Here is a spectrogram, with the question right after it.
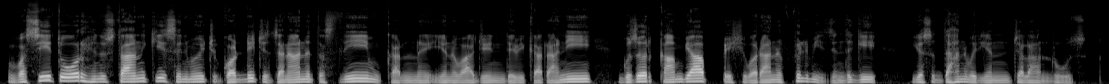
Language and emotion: Kashmiri, neutral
